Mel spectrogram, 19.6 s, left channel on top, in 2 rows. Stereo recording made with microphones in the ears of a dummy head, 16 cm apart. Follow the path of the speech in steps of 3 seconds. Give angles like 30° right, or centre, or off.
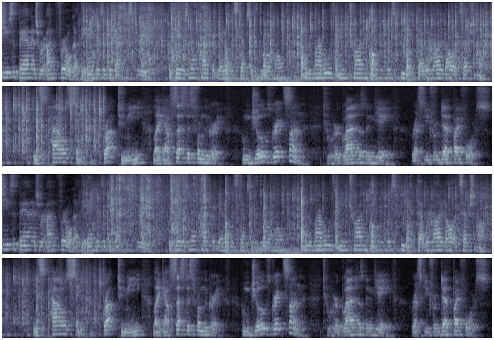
50° left, 30° left, 10° right, 40° right, 50° right, 60° right, 70° right.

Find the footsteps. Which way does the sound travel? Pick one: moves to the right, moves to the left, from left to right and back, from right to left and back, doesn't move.
moves to the left.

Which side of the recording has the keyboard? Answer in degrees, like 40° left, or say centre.
40° left.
